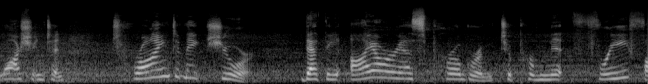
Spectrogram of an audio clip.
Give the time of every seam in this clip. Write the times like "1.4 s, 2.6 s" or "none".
none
